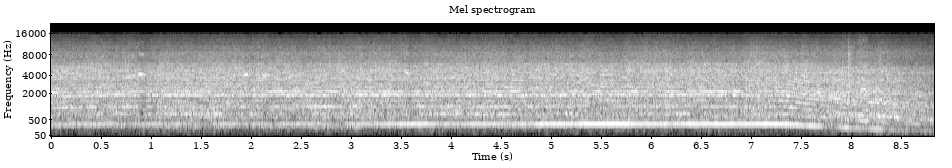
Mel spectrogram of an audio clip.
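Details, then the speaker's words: Bissell Magic Broom 160 W handheld stick vacuum, old unit before refurbishment, with the cover catch popped off: a smooth, steady high whine with an even brush whir, then the pitch sinks as it winds down. The brush roll spins rapidly and normally. "so though this probably will get some fluff out mainly just due to that such brush you can hear it now it's very rapidly"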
